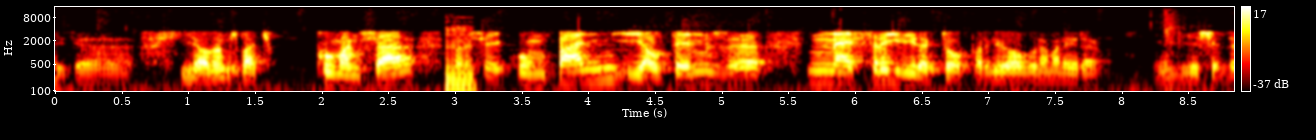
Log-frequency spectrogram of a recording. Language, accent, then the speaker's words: Catalan; Santa Perpètua de Mogoda, Catalonia, Spain; perquè som del mateix poble, som de Santa Perpètua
